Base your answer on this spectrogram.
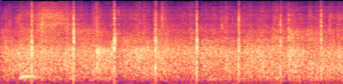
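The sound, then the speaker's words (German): Audience applause, a short spell of dense clapping with a few sharp, distinct claps standing out above the rest. “Deshalb nochmal ein Applaus an die Baumänner, würde ich sagen.”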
